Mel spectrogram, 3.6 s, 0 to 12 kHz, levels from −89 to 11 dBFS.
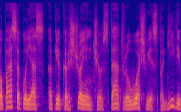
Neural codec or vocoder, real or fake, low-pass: codec, 24 kHz, 0.9 kbps, WavTokenizer, small release; fake; 10.8 kHz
